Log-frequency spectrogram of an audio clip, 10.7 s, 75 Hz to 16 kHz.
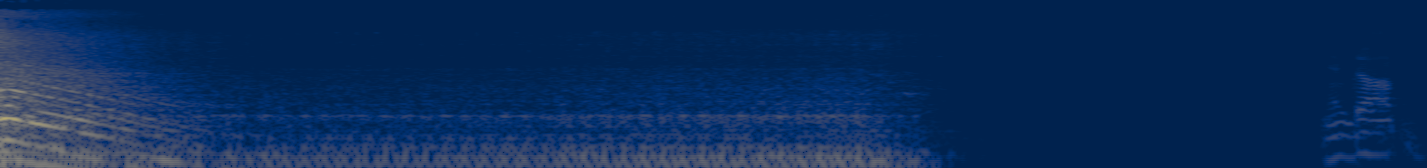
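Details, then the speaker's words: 1976 Mercury Monarch, 351 Windsor V8 with hydraulic flat-tappet cam (likely 252H) and C6 automatic; revs then settles into a raspy idle with a ticking puff from a blown exhaust manifold donut gasket on one side. "It's got a pretty bad exhaust leak on this side. That donut gasket down there is blown out, so here we go."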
